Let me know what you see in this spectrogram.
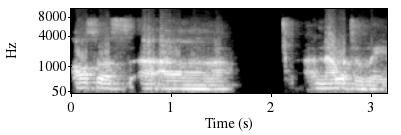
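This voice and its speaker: Intonation fairly even, a man speaks at a very slow pace. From Nicaragua. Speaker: DJ. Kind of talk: casual interview. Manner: halting, many fillers.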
